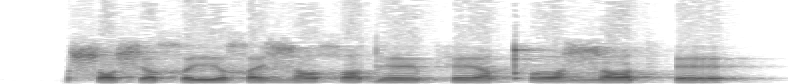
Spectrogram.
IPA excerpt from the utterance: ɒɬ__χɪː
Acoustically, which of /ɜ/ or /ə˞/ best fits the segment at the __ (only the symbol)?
ɜ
